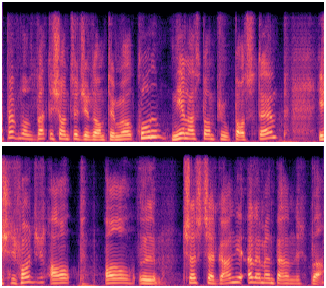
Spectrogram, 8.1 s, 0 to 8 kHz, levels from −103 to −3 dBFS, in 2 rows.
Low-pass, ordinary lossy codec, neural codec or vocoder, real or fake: 7.2 kHz; none; autoencoder, 22.05 kHz, a latent of 192 numbers a frame, VITS, trained on many speakers; fake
